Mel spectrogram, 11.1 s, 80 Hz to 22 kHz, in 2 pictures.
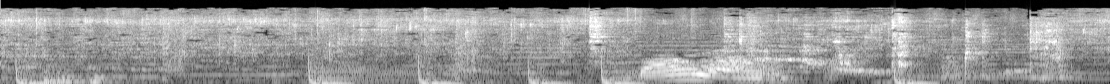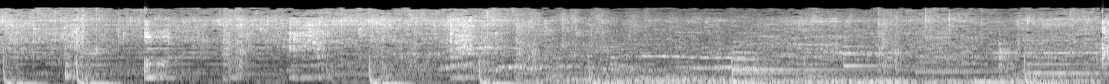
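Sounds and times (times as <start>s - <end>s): background music with beat: 0.0s - 11.0s
onions sizzling in a wok: 0.0s - 11.0s.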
